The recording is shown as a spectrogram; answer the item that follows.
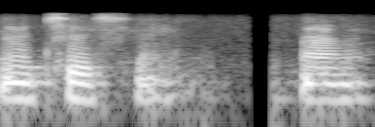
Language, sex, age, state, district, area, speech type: Hindi, male, 30-45, Uttar Pradesh, Azamgarh, rural, conversation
